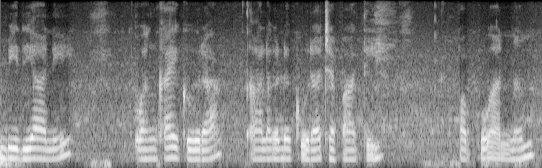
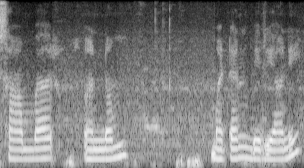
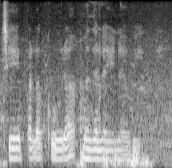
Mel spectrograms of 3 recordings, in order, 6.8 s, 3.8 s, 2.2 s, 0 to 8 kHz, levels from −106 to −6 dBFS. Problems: constant background noise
